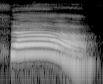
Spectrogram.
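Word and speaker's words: ث: The voice of Tha is very soft. It has an airflow. Take out the tip of your tongue and then say it with me.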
